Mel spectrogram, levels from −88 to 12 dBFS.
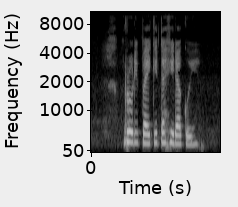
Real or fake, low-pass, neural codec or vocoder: real; 9.9 kHz; none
